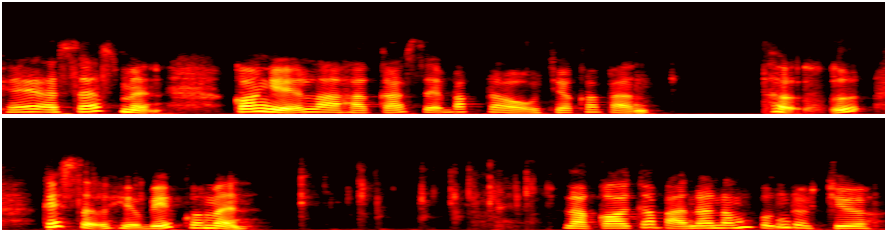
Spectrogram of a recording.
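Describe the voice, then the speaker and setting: A woman's voice: a little high, a bit bright, no echo, lo-fi sound. A woman teaching English pronunciation in an online lesson, explaining patiently with many fillers and checking that her students understand. Her first language is Vietnamese.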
